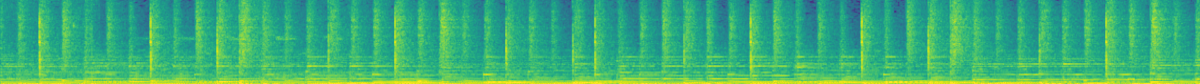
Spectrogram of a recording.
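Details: Steady instrumental music with a strong low beat and sustained tones fills the whole stretch, with no animal voices audible.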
